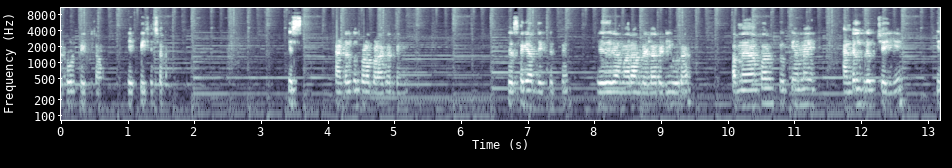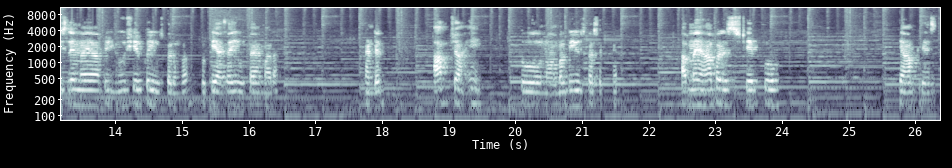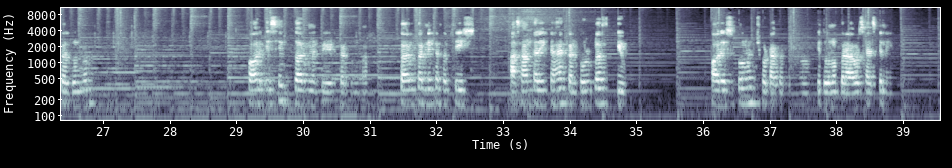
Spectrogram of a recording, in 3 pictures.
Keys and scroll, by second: 28.1 ctrl+q.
